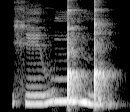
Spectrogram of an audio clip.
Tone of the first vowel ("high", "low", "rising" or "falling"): low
